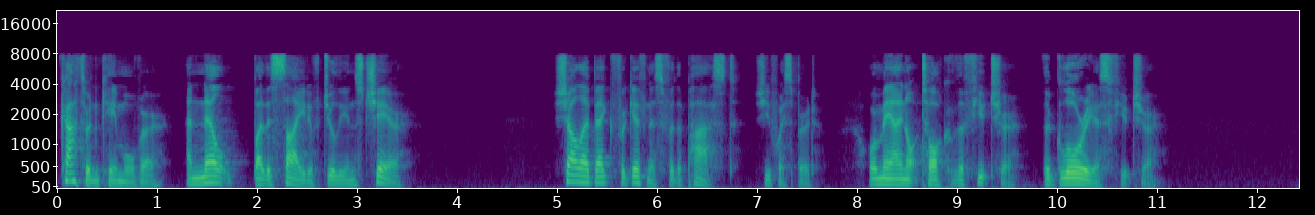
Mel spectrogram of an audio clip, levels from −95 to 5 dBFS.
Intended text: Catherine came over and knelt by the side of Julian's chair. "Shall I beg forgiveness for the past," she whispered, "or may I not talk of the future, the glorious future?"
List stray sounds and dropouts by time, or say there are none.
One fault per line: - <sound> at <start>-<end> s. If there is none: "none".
none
